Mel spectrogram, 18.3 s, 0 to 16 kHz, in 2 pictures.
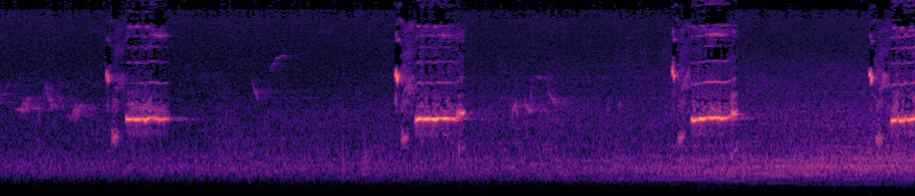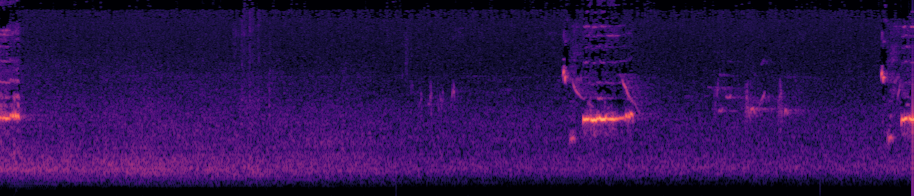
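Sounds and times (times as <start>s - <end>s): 
low steady hiss: 0.0s - 18.2s
unidentified bird whistling: 1.1s - 1.8s, 4.0s - 4.7s, 6.8s - 7.4s, 8.7s - 9.4s, 14.8s - 15.6s, 18.0s - 18.2s.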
